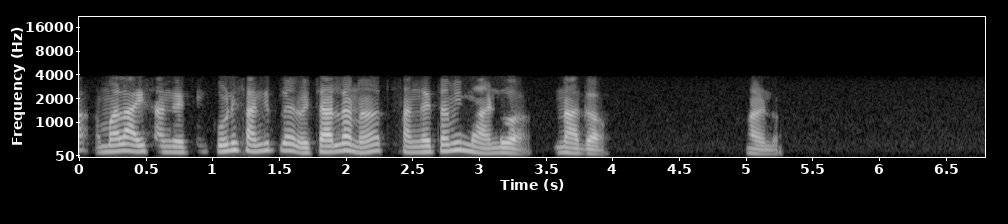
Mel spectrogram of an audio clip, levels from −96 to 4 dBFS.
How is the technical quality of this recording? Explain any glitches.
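No glitches can be heard: the speech carries the narrow band of a G.711 telephone line, roughly 150 Hz to 3.4 kHz with nothing above about 3.7 kHz, and any damage from that telephone coding is at most faint.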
